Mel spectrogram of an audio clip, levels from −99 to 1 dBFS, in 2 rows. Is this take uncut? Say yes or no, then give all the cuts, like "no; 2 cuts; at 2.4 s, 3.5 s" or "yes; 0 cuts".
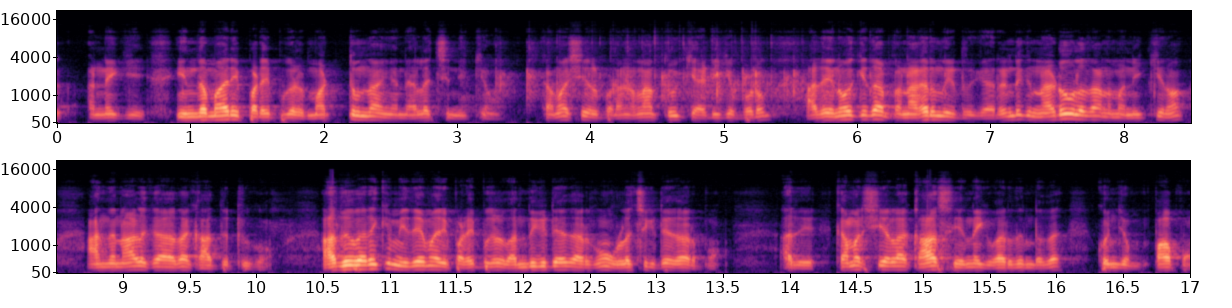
yes; 0 cuts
